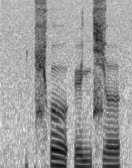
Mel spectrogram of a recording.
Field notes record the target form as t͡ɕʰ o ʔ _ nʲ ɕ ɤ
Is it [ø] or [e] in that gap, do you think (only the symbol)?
ø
